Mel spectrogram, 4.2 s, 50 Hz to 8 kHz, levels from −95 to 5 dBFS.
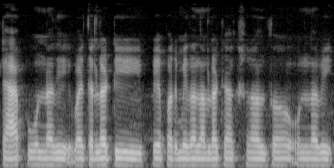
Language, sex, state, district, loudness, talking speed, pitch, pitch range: Telugu, male, Telangana, Mahabubabad, -22 LUFS, 130 wpm, 110 Hz, 110-115 Hz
